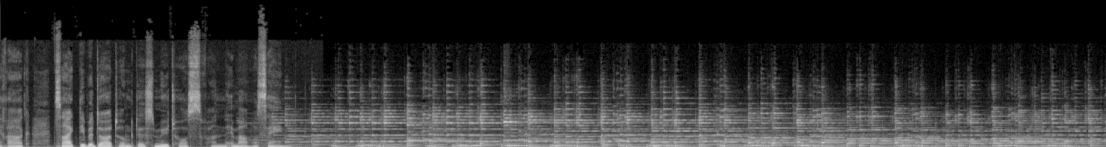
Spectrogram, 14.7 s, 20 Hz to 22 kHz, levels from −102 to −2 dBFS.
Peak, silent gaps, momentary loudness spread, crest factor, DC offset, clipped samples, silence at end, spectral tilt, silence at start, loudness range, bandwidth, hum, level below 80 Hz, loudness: -12 dBFS; none; 9 LU; 18 dB; under 0.1%; under 0.1%; 0 s; -4 dB/octave; 0 s; 5 LU; 17.5 kHz; none; -46 dBFS; -30 LUFS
